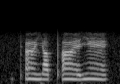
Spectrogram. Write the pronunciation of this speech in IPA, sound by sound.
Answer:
pʼ œ̃ j ɐ pʼ ɐ̃ e̯ j ẽ

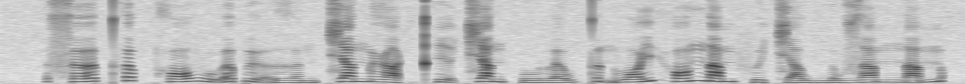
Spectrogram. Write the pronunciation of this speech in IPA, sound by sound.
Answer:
s əː˨˦ t̪ʰ ə˦˥ p̚ x ɔ˨˦ v ṵ˧˥ ə̯ ɓ ɨ̰˧˨ ə̯ ɣ ə̤˨˩ n t͡ɕ a˧ n ɣ a˨˩ k̚ t̪ʰ ḭ˧˨ ə̯ t͡ɕ a˧ n ʔ ṳ˨˩ l ə˨˦ w t̪ ə̰˧˨ n v ɔ˨˦ j h ɔ˨˦ n a˧ m f ɨ̤˨˩ t͡ɕ a̤˨˩ w ŋ ə̤˨˩ w z a˧ m n a˨˦ m

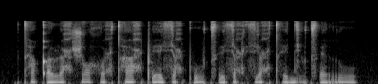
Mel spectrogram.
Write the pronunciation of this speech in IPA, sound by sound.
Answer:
tʰ ɛ qʼ ɪ ɭ ɛ ħ ʃ ɔ x o ħ tʰ a ħ pʼ e sʲ e ħ pʼ u t͡sʼ ɪ sʲ u ħ sʲ ɔ ħ tʰ e dʲ u t͡sʼ ɛ r u

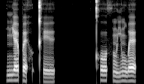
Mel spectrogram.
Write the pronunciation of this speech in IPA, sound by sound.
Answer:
ɲ ɛ˦ p ɛ˨ h ʊ˦ ʔ kʰ e˨ ɪ̯ | kʰ o˦ θ ũ˨ j ũ˦˨ w ɛ˦˨

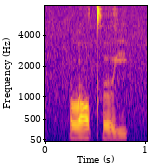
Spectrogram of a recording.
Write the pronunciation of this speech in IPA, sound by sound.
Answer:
l ɔ˧˥ t̪ʰ ə˨˩˦ j

